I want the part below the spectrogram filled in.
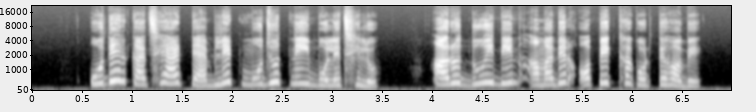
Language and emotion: Bengali, sad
